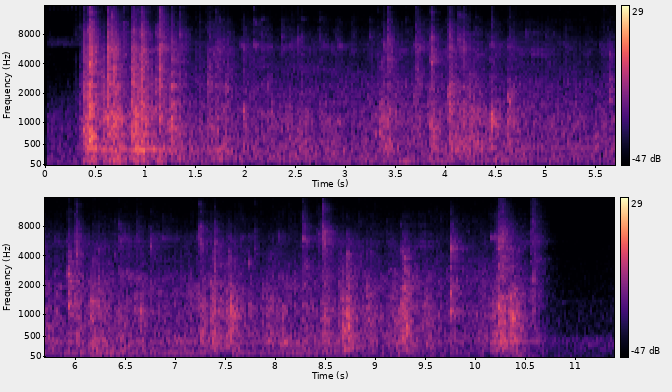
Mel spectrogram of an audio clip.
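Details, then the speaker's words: Garage door before tune-up, running with the opener: a steady hum and repeated clattering bangs as worn-out steel rollers jolt along the tracks. To be replaced with nylon ball-bearing rollers. "The first thing we going to do is replace the rollers of the [music] garage door. These are all the bad worn out rollers and we're going to put brand new rollers."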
